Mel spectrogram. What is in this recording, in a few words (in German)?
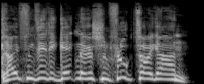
Speech Quick Commands Enemy Planes, DE; World Of Warships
